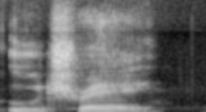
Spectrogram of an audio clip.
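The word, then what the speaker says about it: outré: It's O-U-T-R-E.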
